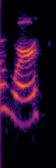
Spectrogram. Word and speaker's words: Werth: So my name is Victoria Werth. Werth is spelled with an E-W-E-R-T-H.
